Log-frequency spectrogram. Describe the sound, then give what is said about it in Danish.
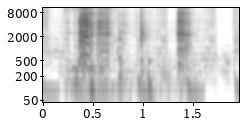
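A wooden chair creaks several times in quick, uneven bursts, fairly loud, with short pauses between the strained groans and no voices. “Du er jo med mig i dag, fordi du er begyndt at knirke, og jeg vil gerne høre dig først.”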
